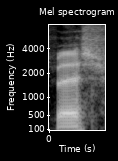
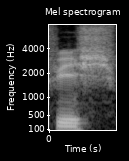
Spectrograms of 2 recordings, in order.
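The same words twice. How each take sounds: First: The vowel is a short, relaxed 'i'. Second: The vowel is tense, leaning toward 'ee'. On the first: The speaker calls it right. "Watching out for that short eye" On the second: The speaker calls it wrong. "we're getting a little bit more into like fish"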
